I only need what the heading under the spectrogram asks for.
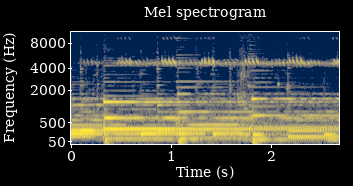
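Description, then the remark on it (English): Crickets chirp beside a flowing stream in a rapid, high-pitched, pulsing trill that carries steadily throughout, layered over low, sustained humming tones that shift a few times. “It was the gentle flowing of a stream, the rustling of the leaves, and the soft chirping of crickets.”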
